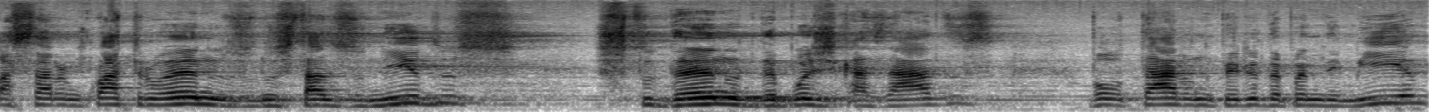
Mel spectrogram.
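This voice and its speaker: In a room with audible echo, a man speaks at a high pitch with monotone, flat intonation. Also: moderate pace. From Brazil, Rio de Janeiro. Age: 60s. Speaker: pastor. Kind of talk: sermon.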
